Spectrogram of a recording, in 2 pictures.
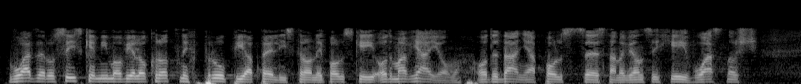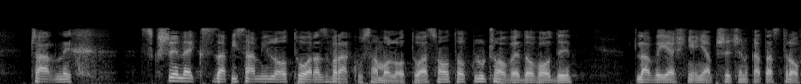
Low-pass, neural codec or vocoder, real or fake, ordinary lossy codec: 5.4 kHz; none; real; none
